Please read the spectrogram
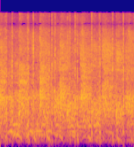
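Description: A loud, continuous round of applause from an audience, many hands clapping in a dense, steady wash of noise with no single claps standing out.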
